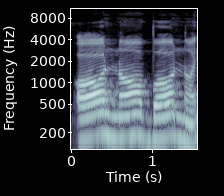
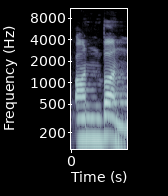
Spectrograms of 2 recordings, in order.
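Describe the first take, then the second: First: अनबन slow, each letter separate; अनबन broken into drawn-out letters; spelled out letter by letter. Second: Said in the usual way. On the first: Shown as a demonstration. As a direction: sound out अनबन one long letter at a time. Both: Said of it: "इसे पढ़ेंगे".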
